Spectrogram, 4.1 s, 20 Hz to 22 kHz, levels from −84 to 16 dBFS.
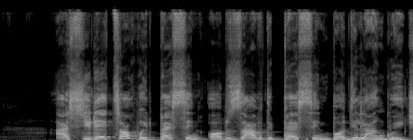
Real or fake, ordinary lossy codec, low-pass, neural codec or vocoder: fake; none; none; vocoder, 48 kHz, 128 mel bands, Vocos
